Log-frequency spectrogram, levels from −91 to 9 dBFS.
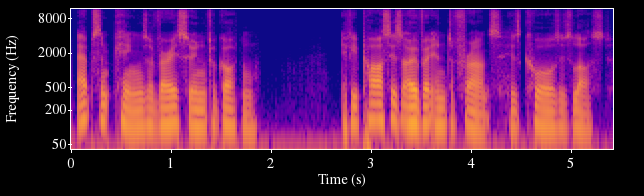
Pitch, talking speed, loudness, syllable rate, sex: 105 Hz, 175 wpm, -20 LUFS, 5.8 syllables/s, male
